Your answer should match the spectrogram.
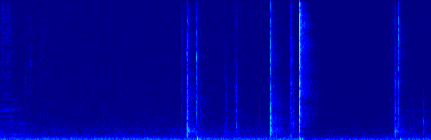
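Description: A few light, sharp clicks and taps from handling a long-neck butane lighter while melting a cut paracord end: two close together about two seconds in, then two more, the loudest about three seconds in.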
